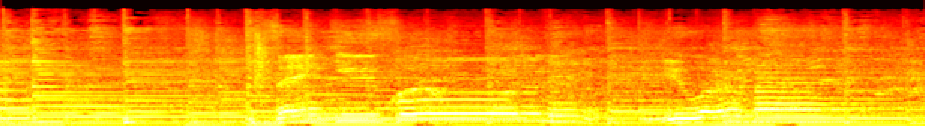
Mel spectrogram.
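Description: Instrumental break of a slow country song: a strummed steel-string acoustic guitar over a bass line that steps to a new note about once a second, with a melody line that slides up into its notes twice.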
